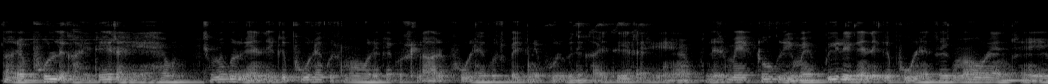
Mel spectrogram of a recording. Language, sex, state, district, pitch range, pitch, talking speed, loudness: Hindi, male, Uttar Pradesh, Budaun, 90-105 Hz, 95 Hz, 230 wpm, -33 LUFS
